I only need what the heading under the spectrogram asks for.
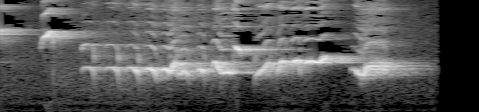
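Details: Magpie-robin song meant to make any magpie-robin hearing it respond at once: a continuous run of clear whistled notes, fluttering and warbling, climbing gradually in pitch before a final downward slur.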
